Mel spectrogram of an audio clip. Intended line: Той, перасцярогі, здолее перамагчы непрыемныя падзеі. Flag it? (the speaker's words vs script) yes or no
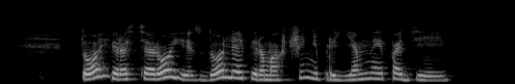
no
